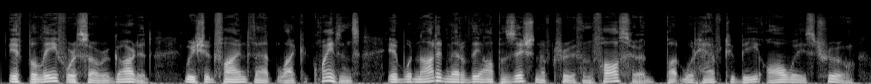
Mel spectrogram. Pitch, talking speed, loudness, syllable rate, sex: 110 Hz, 200 wpm, -18 LUFS, 5.6 syllables/s, male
